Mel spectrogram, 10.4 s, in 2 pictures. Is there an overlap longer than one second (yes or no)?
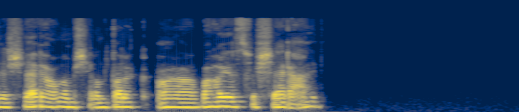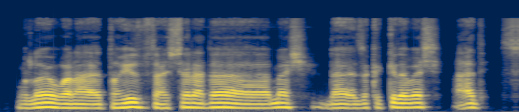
no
